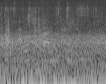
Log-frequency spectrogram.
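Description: Outdoor ambience: a rumble of wind on the microphone, faint indistinct voices, and scattered light clicks.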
